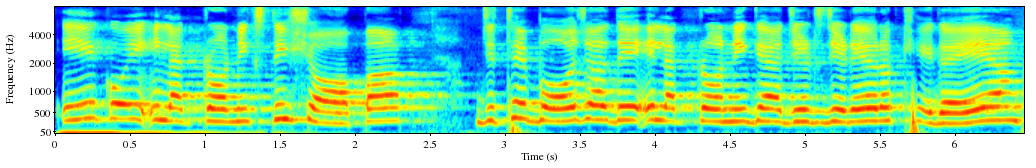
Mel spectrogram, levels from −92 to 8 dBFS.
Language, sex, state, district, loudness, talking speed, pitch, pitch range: Punjabi, female, Punjab, Kapurthala, -11 LUFS, 140 wpm, 305 Hz, 290-320 Hz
